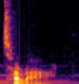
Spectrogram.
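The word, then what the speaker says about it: Tarrare: Terrar. – So it's T-A-R-R-A-R-E, Terrar. And I've watched quite a few videos on it, and people pronounce it different ways, but that seems to be the most common, Terrar.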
